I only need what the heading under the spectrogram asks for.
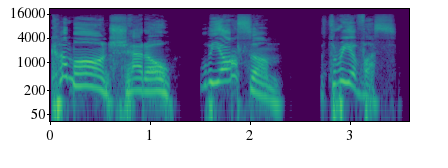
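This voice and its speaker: A woman voicing an upbeat, excitable young male hedgehog hero in a fan audio drama, with a husky voice. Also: mid-range voice, measured pace, dry recording, studio quality, exaggerated voice. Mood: eager. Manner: excitable, bouncy, eager.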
